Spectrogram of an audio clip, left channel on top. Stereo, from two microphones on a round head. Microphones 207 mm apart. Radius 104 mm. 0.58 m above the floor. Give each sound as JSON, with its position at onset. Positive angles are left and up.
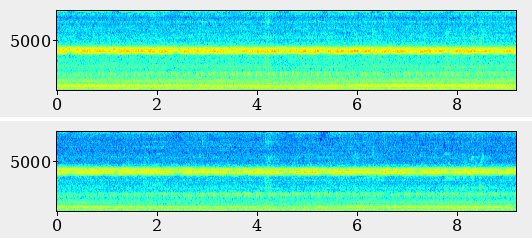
{"t": 0.0, "sound": "an insect", "side_deg": 25, "distance_m": 3.0}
